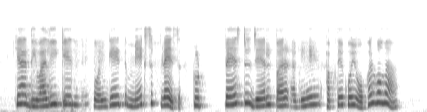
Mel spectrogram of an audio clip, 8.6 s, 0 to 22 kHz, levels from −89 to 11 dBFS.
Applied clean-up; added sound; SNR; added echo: neural mask model DeepFilterNet 3.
